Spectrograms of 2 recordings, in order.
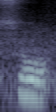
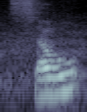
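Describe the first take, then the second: First: The vowel after the s is not a. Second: The vowel after the s is an open a.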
